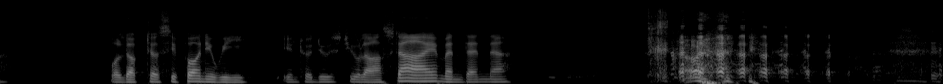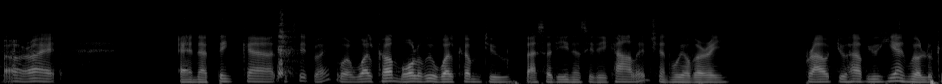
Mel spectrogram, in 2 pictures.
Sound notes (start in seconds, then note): 6.5 laughter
